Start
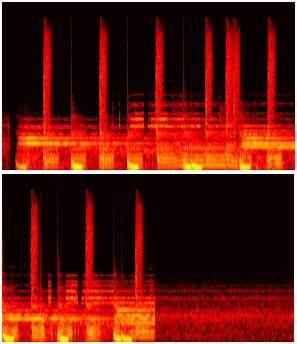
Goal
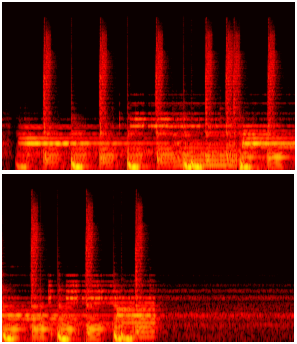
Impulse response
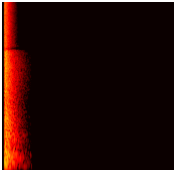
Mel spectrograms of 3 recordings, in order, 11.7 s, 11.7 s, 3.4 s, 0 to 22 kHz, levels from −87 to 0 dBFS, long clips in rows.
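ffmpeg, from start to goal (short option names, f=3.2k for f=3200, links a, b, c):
-filter_complex "[0:a]aecho=1:1:3.8:0.42,asplit=2[a][b];[1:a]atrim=start_sample=2205[c];[b][c]afir=irnorm=-1:irlink=0,volume=-27.5dB[d];[a][d]amix=inputs=2:normalize=0,volume=-5dB"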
